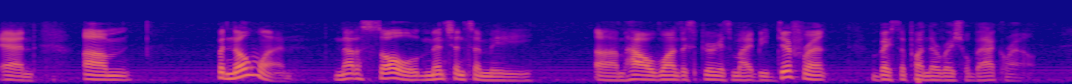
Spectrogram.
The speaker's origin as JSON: {"language": "English", "country": "United States", "said": "so where are you from? Africa. And I said, no, we're from the United States."}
